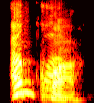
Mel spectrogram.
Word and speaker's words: Umpqua: Is it Umpqua Valley Psychic and Media? Umpqua. It sounds like the noise that my cat makes sometimes, which has got a hairball in her throat.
